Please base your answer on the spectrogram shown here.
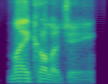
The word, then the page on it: mycology: British English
